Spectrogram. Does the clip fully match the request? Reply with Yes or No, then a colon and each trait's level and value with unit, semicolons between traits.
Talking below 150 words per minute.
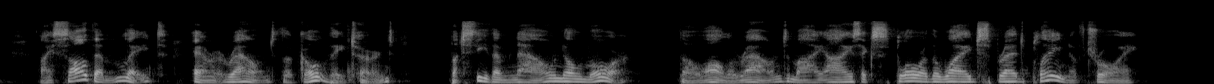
Yes: average, 140 wpm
